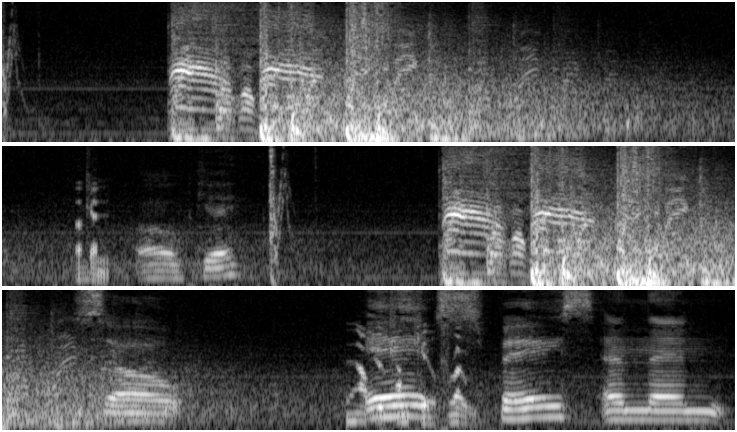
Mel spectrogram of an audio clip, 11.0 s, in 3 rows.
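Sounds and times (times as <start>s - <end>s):
video game gunshots: 0.8s - 9.8s
speech: 1.2s - 2.0s, 4.0s - 5.0s, 6.2s - 7.0s, 7.7s - 8.4s, 9.0s - 10.9s.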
